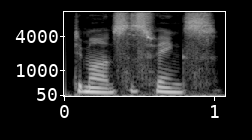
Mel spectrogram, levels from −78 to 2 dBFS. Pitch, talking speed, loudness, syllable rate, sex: 175 Hz, 165 wpm, -18 LUFS, 4.2 syllables/s, female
